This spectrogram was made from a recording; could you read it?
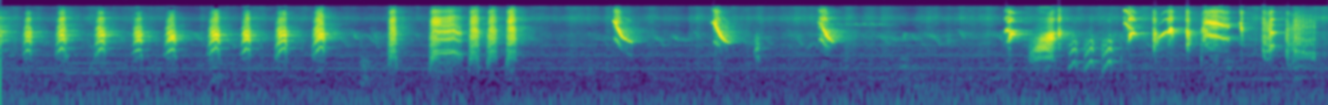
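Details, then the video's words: Long-tailed shrike in full morning song, showing off its repertoire: a rapid string of sharp clicking notes, then scattered downslurred whistles and a closing burst of mixed chattering phrases. "Suara Cendet Gacor Di Pagi Hari Toet Toet Bongkar Materi"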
